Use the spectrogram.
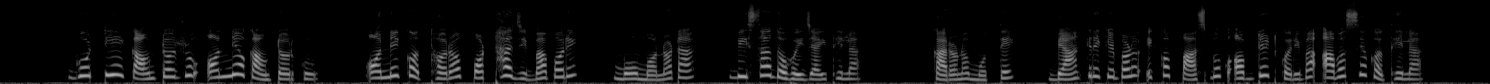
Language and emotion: Odia, sad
